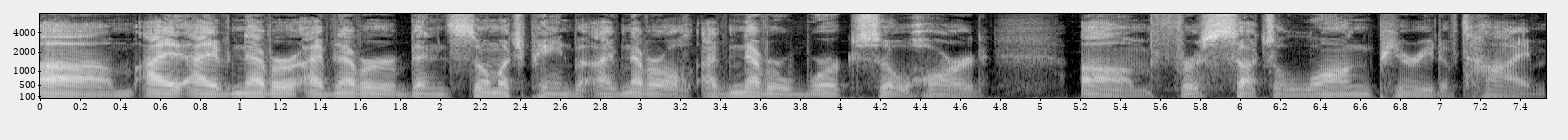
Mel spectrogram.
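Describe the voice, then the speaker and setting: In an unremarkable speaking voice, a man talks at a moderate pace. His pitch is fairly low, with ordinary variation. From Norwich, Connecticut. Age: 20s. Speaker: strongman athlete. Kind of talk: casual chat. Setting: studio.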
